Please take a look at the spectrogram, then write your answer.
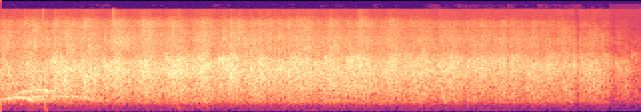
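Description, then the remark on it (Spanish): A church audience applauds the Lord steadily for several seconds, a dense wash of many hands clapping at once that holds strong before tapering slightly at the end. “¿Puede darle un aplauso al Señor?”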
